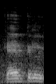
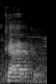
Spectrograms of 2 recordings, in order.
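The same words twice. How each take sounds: First: An extra vowel sound follows the t. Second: The t runs straight into the l. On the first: The speaker calls it wrong. "நீங்கள் வந்து கே கேட்டில்னு சொல்கிறீங்க" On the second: The speaker calls it right. "டாக் அப்புறம் லா மட்டும் தான் சொல்லணுமே"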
